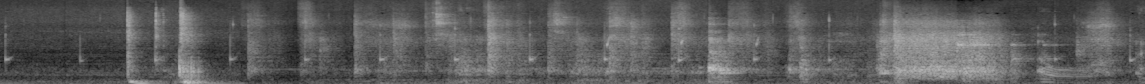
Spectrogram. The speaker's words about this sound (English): You literally will hear a guy walking into a room and the water dripping and all that. But listen to what transpires.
